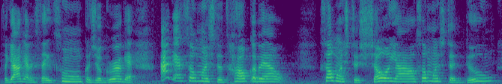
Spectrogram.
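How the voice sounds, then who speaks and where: A woman's voice: high voice, lively intonation, normal speed, a bit bright. An American woman in her twenties chatting casually to viewers, emphatic and repeating phrases for stress. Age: 20s. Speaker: vlogger. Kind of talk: casual personal vlog chat to viewers.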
